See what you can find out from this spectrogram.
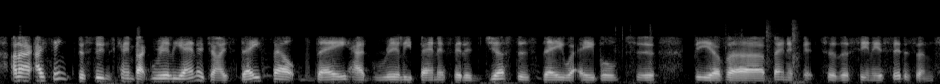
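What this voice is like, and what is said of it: English accent. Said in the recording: “That accent ... I come from near Cambridge in the United Kingdom originally, and then I worked in Dublin, Ireland for 16 years.”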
